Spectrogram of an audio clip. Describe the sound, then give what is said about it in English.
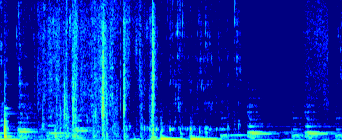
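Liquid gurgles and splashes as a drink is poured into a glass, with a few seconds of steady glugging that shifts in pitch as the glass fills. No one speaks. “Shall I pour us one?”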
